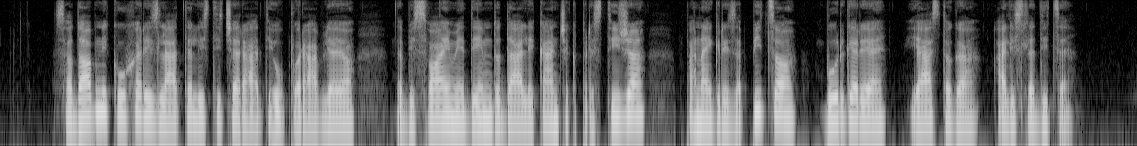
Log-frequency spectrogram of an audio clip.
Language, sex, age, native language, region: Slovenian, female, 30-49, Slovenian, Central Slovenia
